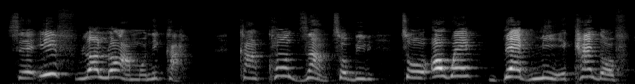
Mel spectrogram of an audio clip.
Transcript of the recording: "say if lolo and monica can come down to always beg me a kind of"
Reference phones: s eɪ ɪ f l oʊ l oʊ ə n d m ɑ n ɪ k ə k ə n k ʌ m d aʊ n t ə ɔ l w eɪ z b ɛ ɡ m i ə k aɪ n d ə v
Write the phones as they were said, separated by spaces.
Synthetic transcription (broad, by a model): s eɪ ɪ f l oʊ l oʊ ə m ɑ n ɪ k ə k ə n k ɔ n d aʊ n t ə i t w eɪ b ɛ ɡ m i ə k aɪ n d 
